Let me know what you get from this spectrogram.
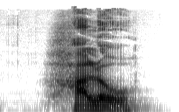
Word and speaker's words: hallo: Hello is hallo. – Oh, that sounds almost the same. The only difference I noticed is the first vowel sound, a, instead of e. Can you say that again? – Sure. Hallo. Hallo. Hallo.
